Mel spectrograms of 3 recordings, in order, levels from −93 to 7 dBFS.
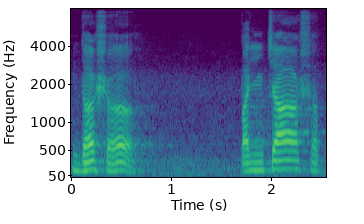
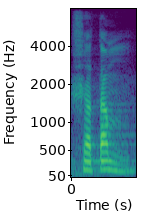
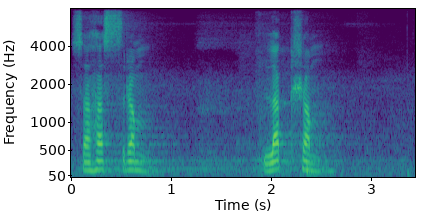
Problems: none marked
